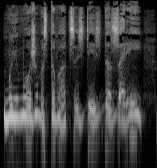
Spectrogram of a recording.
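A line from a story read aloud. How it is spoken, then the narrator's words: Whisper in ear. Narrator (Russian): прошептал он на ухо любимой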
